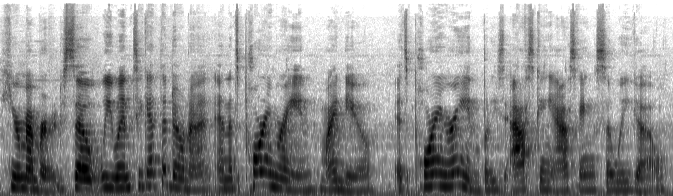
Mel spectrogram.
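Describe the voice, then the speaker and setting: On the low side and animated, her voice has a sharp tone and a normal speed. The speaker is a woman in her thirties hosting a casual vlog from her home kitchen, giggling playfully as she chats and tells stories to camera. She records on a phone at arm's length, with faint background noise.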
